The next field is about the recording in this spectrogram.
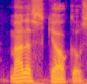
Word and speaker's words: Maniscalco: How does say, how do you say the uh, Maniscalco? Maniscalco.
